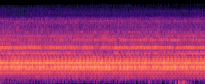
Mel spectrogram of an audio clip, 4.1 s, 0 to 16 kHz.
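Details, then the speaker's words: The last 12 V DC pump tested (motor 4949) at a raised 16 V with no load, reading about 97 dB (96 dB loaded): a loud, steady buzzing hum at constant pitch with strong vibration, no knocks or grinding. "Ini pompa terakhir yang saya tes di tegangan 16 volt 4500 biru ini motornya 4949 kita langsung J Nah itu kelihatan getaran kencang ya ini tanpa beban"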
